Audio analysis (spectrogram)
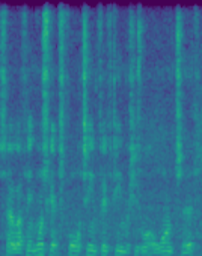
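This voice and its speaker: With an English accent, a man at medium pitch talks at a very fast pace against noticeable background noise. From England. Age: 60s. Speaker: guitar repair technician. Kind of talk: casual chat; workshop tutorial.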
